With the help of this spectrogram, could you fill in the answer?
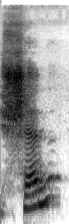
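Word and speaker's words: שין: sont des dents dans en effet ça se dit chîn et le chiffre qui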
